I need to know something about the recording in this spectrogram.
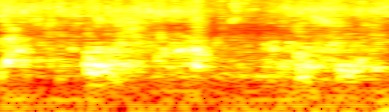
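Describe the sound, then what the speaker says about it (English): Fibres, naturally dyed dark with iron, are rinsed in water, giving a brief, close run of splashing and swishing like a running tap over a sink. "I'm going to take my fibres and give them a little rinse, just a quick rinse."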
